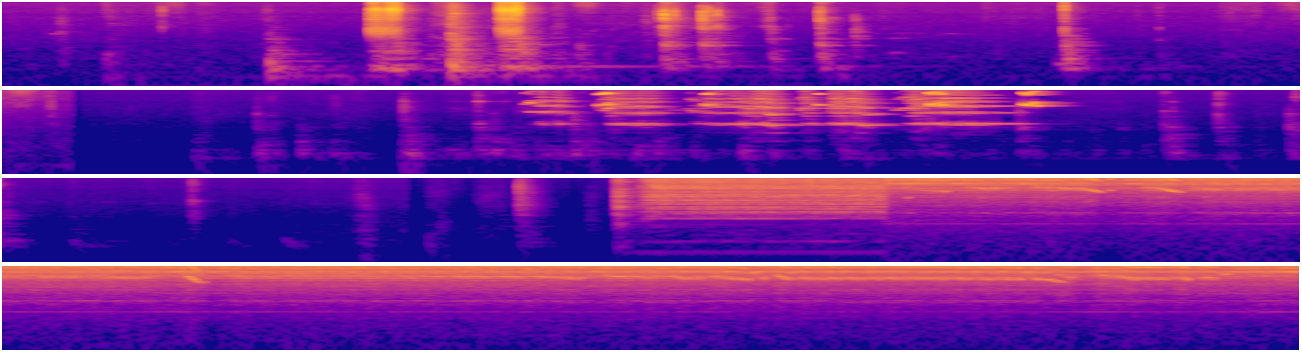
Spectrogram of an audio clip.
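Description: A wooden log blank knocked and shifted on a bandsaw table, with a few short squeaky sounds after it. About two-thirds in, the bandsaw starts and runs steadily as the blank is fed through the blade.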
